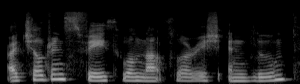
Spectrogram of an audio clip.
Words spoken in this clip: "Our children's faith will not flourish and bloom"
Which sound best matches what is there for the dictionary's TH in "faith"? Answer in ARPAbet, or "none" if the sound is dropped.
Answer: TH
